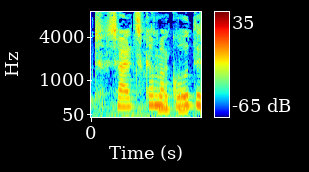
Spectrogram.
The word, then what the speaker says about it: Salzkammergut: Bueno, Salzkammergut es la región que en, digamos, engloba parte de la región de los lagos de la sal.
